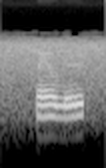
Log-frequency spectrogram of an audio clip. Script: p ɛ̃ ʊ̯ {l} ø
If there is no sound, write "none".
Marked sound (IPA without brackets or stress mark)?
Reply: l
